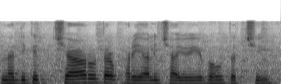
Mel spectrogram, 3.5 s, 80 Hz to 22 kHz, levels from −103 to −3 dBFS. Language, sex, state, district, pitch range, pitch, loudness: Hindi, male, Arunachal Pradesh, Lower Dibang Valley, 145-160 Hz, 150 Hz, -17 LUFS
